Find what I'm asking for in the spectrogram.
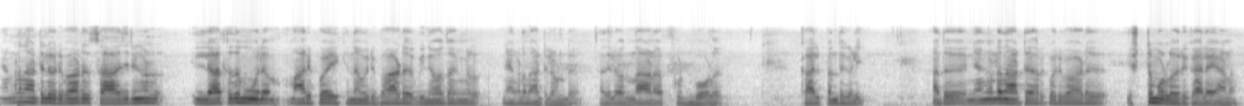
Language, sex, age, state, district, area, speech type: Malayalam, male, 18-30, Kerala, Idukki, rural, spontaneous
